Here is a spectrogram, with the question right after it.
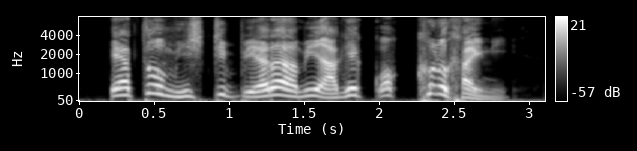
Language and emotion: Bengali, surprised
